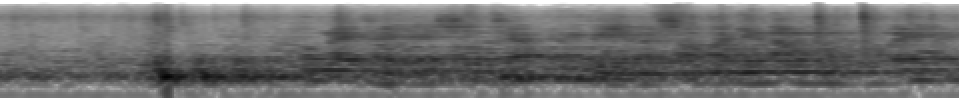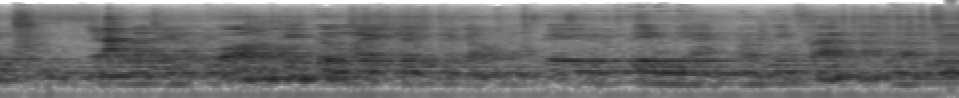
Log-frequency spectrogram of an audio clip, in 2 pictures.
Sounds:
Speech

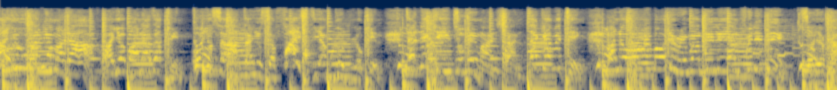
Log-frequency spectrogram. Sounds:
Music, Pop music

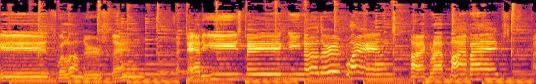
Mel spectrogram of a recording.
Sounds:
Music

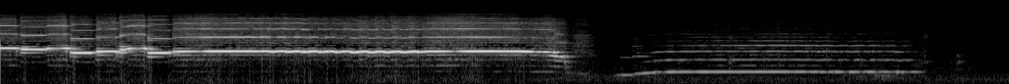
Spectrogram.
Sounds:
playing flute

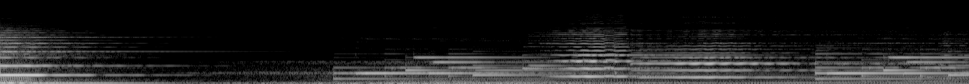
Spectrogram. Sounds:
Music

